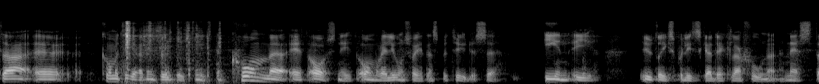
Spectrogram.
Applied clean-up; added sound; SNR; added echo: neural mask model RNNoise.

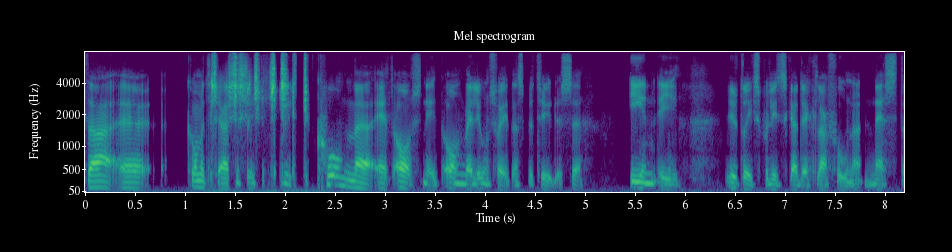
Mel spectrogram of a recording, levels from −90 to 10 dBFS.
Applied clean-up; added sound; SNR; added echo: neural diffusion model UNIVERSE++.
